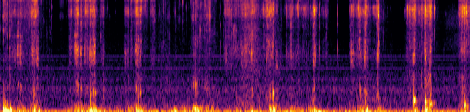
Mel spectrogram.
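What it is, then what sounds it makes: Bristle bottle-brush tree, scratched. Long red nails scratch and comb the bristles of a small frosted bottle-brush Christmas tree lying tilted. The result is a steady, close, crunchy crinkling and rustling with a low rumble underneath and brief bright scratchy bursts.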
